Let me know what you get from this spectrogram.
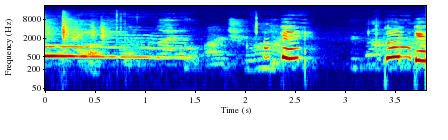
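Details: Budi, a 10-year-old senior West Highland White Terrier, talks indoors while enjoying a belly rub: a long, steady, tonal whine held for over a second, then shorter wavering, rising and falling yowls in two bursts.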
